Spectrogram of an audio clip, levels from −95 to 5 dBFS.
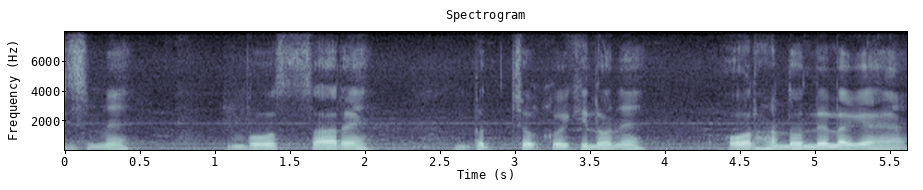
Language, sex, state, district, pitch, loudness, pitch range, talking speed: Hindi, male, Uttar Pradesh, Saharanpur, 115 Hz, -18 LUFS, 110-120 Hz, 95 wpm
